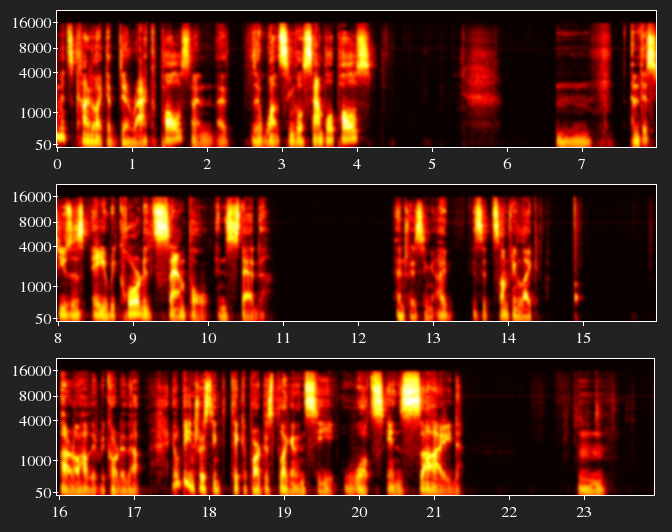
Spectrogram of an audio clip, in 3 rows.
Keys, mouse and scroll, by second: 20.2 ctrl+`, 22.6-23.9 typing, 23.3 Return.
